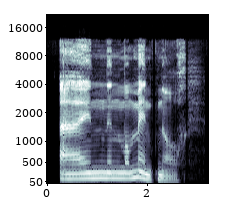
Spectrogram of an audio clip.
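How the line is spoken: Wizard, slow. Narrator (German): sagte der Zauberer langsam

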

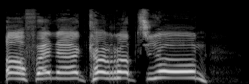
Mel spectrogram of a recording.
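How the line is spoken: Portly wizard's portrait thundering. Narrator (German): donnerte das Porträt des beleibten, rotnasigen Zauberers

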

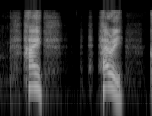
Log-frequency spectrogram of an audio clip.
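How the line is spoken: Gasping. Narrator (German): keuchte er

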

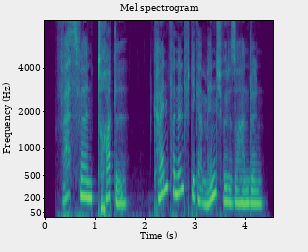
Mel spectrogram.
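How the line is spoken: Hissed. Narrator (German): zischte Anna

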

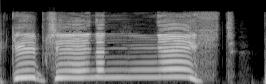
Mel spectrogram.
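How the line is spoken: Frantic roar. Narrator (German): brüllte Neville offenbar außer sich

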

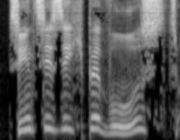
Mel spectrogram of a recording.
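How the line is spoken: Loud interruption. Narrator (German): unterbrach ihn Umbridge laut

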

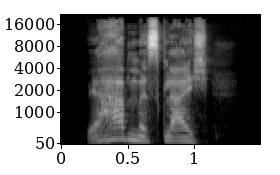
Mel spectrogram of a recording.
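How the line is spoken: Hissing. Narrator (German): zischte Zobotta Megan zu

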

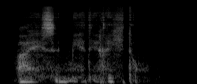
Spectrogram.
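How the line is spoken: Whispering. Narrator (German): flüsterte er seinem Zauberstab zu

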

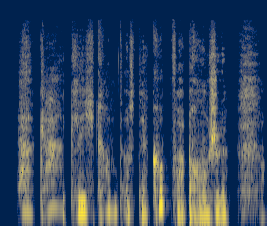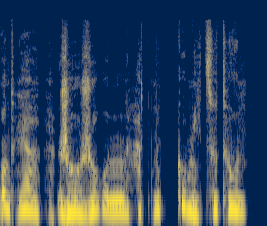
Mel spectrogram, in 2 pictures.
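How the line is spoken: Whispering. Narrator (German): flüsterte Madame

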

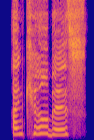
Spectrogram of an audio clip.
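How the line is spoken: Cry while slipping into water. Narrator (German): rief Nanny, als sie ins Wasser rutschte

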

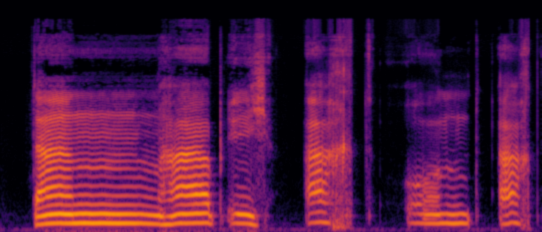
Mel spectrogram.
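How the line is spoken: Slow. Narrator (German): sagte er langsam

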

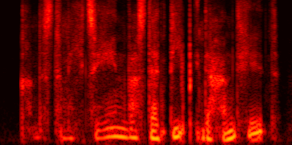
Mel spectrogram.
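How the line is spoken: Whisper. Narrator (German): flüsterte Ron

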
